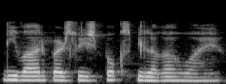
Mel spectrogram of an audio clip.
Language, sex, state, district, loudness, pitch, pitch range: Hindi, female, Arunachal Pradesh, Lower Dibang Valley, -16 LUFS, 190 Hz, 180-195 Hz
